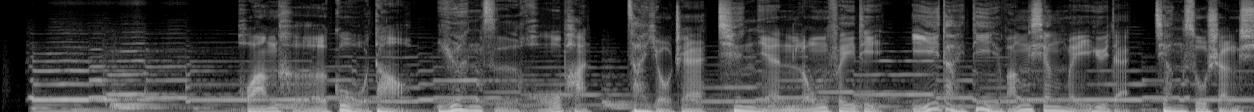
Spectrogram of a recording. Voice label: 纪录片, 沉稳纪录; 千年古镇

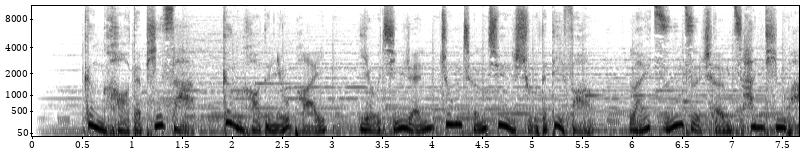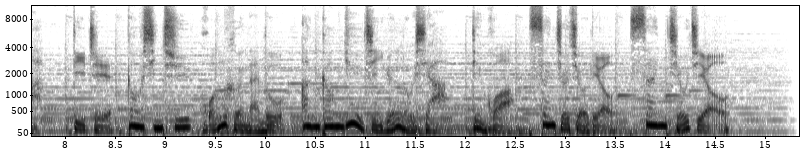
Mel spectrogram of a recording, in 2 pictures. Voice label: 广告 温暖 热情 餐厅, 国语男声配音; 大气沉稳; 香瑞子子橙从餐厅

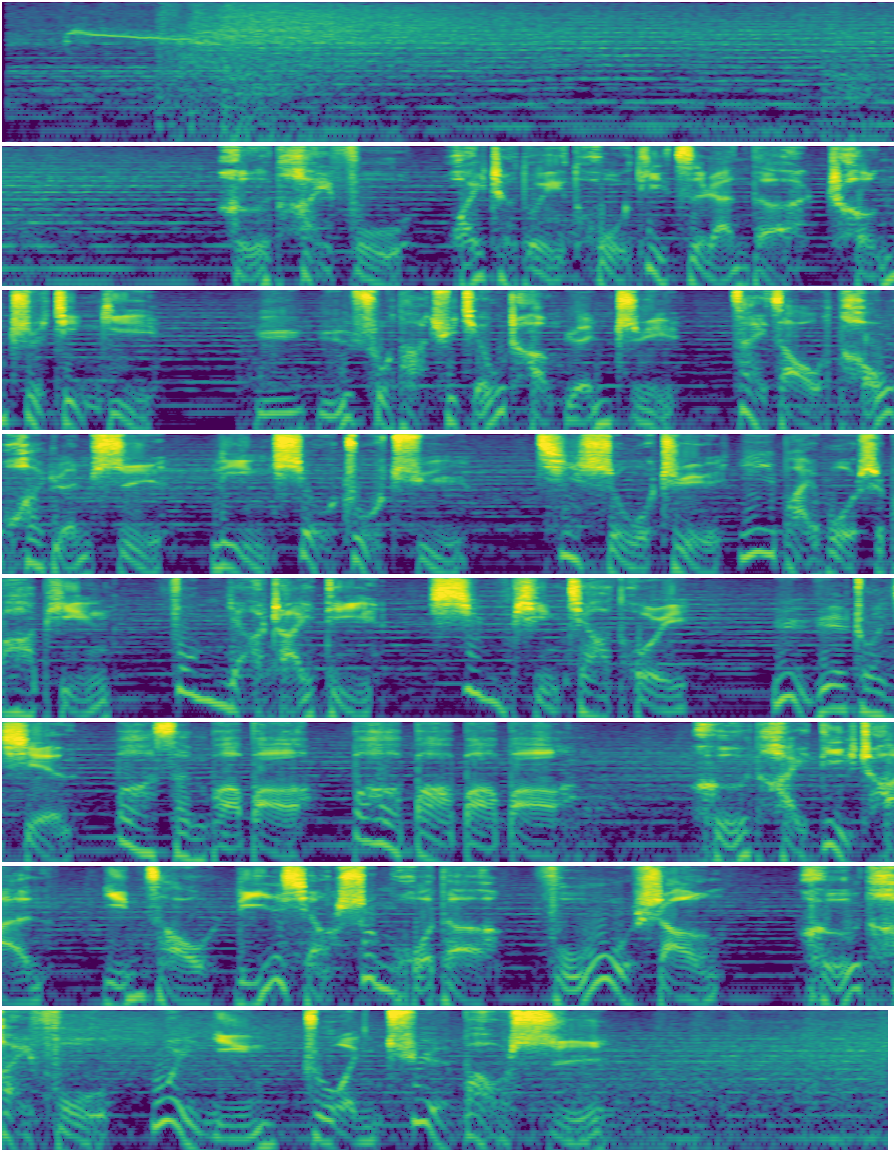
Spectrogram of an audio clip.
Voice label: 男, 房产, 深邃大气

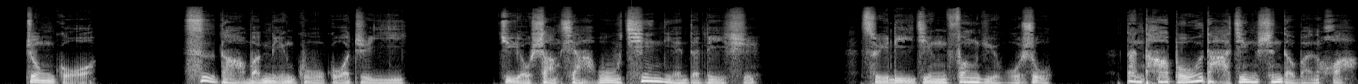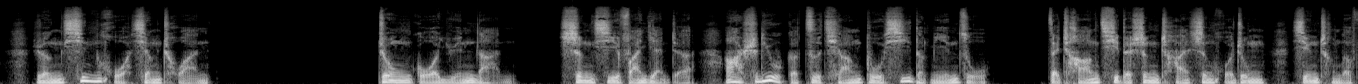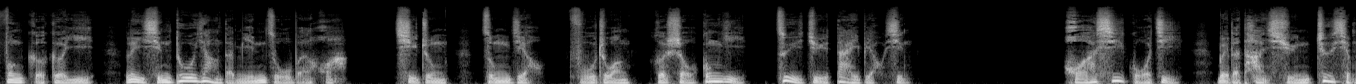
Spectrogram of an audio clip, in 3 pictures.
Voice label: 男 企业 宣传印象; 华熙国际宣传印象

